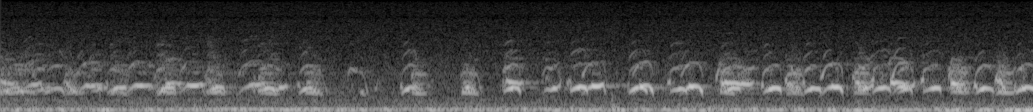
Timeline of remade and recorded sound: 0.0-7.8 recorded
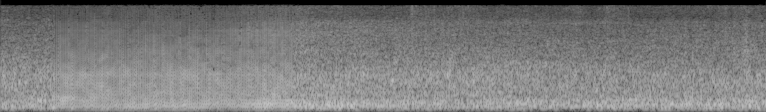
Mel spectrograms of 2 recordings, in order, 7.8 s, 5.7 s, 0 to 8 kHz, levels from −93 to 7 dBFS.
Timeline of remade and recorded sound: 0.0-0.4 recorded; 0.4-2.2 remade; 2.2-5.7 recorded

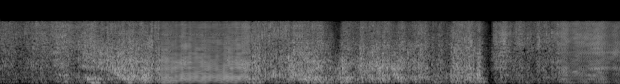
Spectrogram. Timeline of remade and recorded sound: 0.0-1.6 recorded; 1.6-2.5 remade; 2.5-5.6 recorded; 5.6-6.2 remade

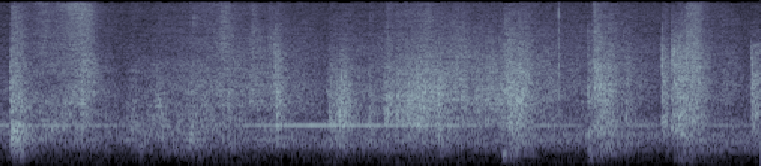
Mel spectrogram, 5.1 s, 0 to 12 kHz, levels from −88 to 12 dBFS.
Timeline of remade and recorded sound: 0.0-5.1 recorded

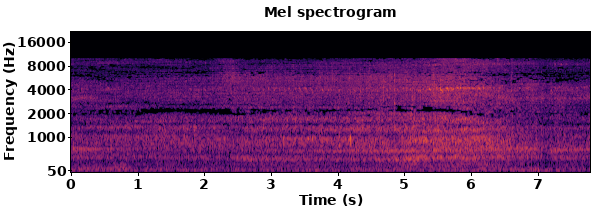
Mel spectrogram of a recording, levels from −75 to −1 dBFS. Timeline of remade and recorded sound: 0.0-7.8 recorded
